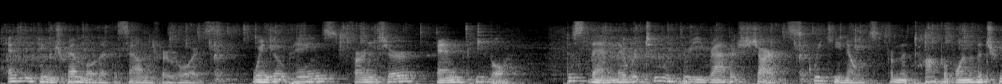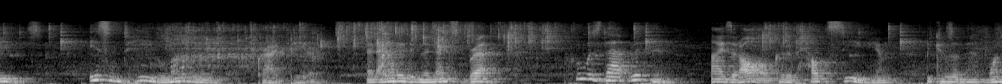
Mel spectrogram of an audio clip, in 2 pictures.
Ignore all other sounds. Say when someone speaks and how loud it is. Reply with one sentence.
You can hear the talking from 0.0 to 20.0 s, at a steady volume.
